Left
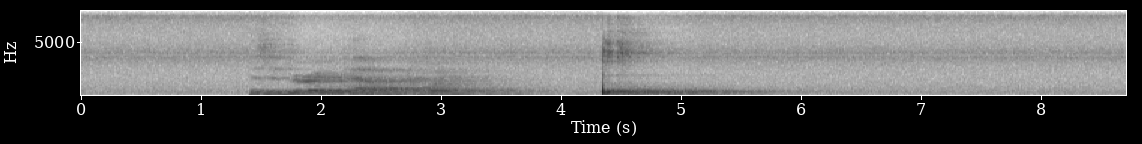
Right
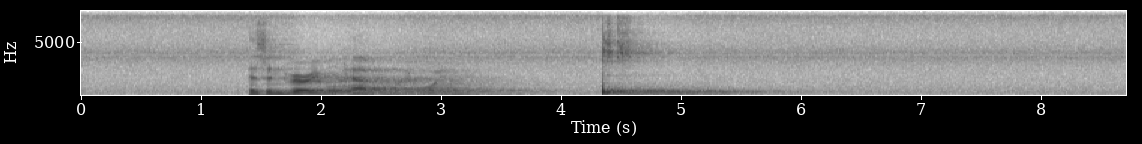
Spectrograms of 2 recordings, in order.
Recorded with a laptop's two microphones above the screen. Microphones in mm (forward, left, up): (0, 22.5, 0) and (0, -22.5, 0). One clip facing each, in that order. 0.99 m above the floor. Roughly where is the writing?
Centre.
